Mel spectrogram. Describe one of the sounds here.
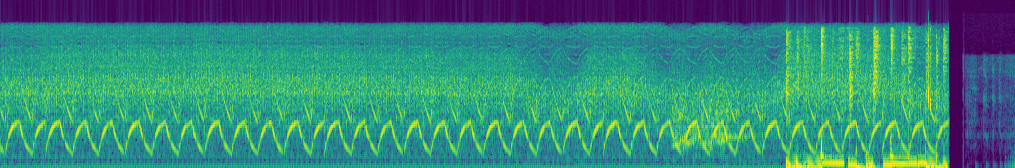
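A siren wails rapidly up and down.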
